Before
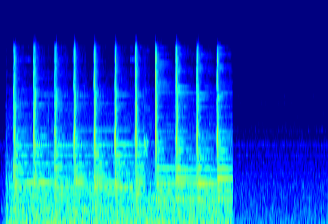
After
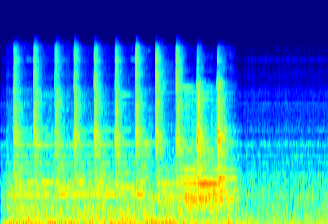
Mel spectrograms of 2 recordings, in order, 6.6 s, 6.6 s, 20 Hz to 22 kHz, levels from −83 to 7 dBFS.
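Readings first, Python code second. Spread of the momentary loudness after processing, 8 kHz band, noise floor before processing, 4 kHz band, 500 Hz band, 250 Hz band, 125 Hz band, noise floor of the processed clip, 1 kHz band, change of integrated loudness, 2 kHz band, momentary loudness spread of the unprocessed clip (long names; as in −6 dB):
20 LU, +7.5 dB, −60 dBFS, +10.5 dB, +17.0 dB, +15.0 dB, +16.0 dB, −33 dBFS, +12.5 dB, +13.0 dB, +12.5 dB, 4 LU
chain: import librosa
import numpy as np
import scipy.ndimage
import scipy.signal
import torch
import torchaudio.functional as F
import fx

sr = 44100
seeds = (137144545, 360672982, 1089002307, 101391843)

y = fx.spec_box(x, sr, start_s=3.68, length_s=0.71, low_hz=210.0, high_hz=5800.0, gain_db=12)
y = fx.room_shoebox(y, sr, seeds[0], volume_m3=41.0, walls='mixed', distance_m=1.8)
y = fx.env_flatten(y, sr, amount_pct=50)
y = y * librosa.db_to_amplitude(-6.5)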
